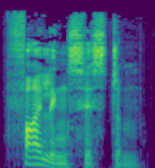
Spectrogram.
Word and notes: filing system: British English

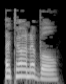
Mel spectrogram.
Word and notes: atoneable: British English

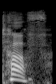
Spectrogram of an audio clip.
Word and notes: tough: American English

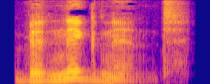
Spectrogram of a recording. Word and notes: benignant: British English

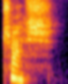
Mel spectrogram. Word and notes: trash: British English

